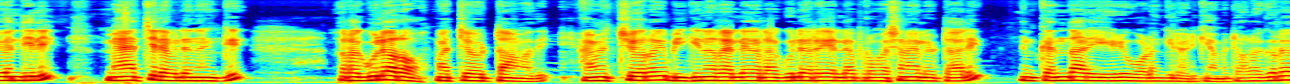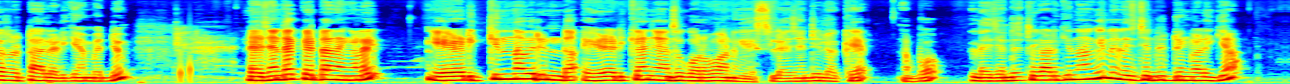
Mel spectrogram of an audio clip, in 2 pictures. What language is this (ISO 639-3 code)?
mal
